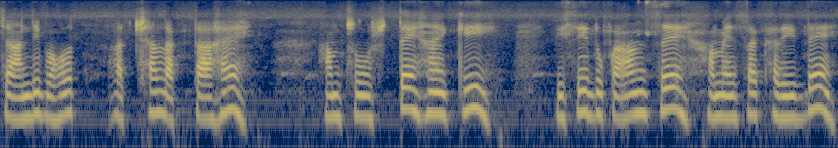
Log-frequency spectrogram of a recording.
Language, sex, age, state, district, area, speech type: Hindi, female, 45-60, Uttar Pradesh, Pratapgarh, rural, spontaneous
